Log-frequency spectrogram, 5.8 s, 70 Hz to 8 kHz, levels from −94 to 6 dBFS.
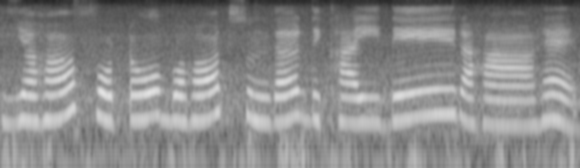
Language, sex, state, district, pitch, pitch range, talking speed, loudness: Hindi, male, Madhya Pradesh, Dhar, 275 Hz, 255-290 Hz, 85 wpm, -14 LUFS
